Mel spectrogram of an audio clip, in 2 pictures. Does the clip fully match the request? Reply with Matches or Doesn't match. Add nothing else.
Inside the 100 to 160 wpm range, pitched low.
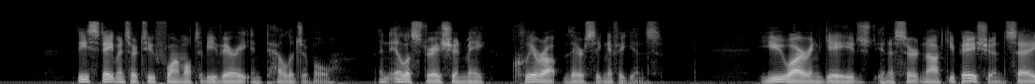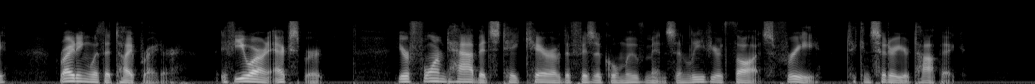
Matches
